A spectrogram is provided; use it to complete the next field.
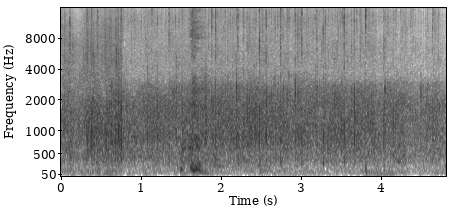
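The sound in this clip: An audience claps to welcome a speaker: dense, steady applause that runs for about five seconds and eases slightly at the end.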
